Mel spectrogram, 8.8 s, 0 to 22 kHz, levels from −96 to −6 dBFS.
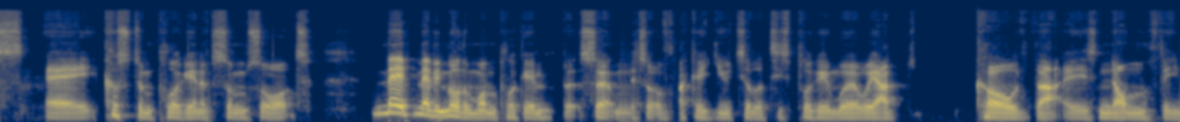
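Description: The first glitch is a short concealed packet loss at about 1.55 to 1.61 s, right after "a custom plugin" and before "some sort". Roughly 40 ms of the stream arrived too late, so the decoder stretched the last bit of speech across the hole and blended back in. It comes across as a quick smear or wobble rather than a clean dropout.

Just after "some sort", from about 2.39 to 3.31 s, there's repeated packet loss, the robotic kind. Five separate gaps land within that span, the longest about 38 ms, and together they make up about 13% of it. Each gap gets patched by extending the last sound, and the next one arrives before things settle. That gives the speech a choppy edge, with pieces missing, all the way up to "more than one plugin".

Then, right after "than one plugin but", comes a burst of packet loss at 4.65 to 4.75 s. About 80 ms in a row went missing, and the receiver held the last sound while fading it down, so you hear a brief buzz or hiss before the speech jumps ahead with that chunk gone. 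Almost immediately, at 4.77 to 4.81 s, there's another short concealed packet loss, only about 20 ms, which is just a small smear. A second burst of packet loss follows at 5.03 to 5.11 s, about 60 ms missing, with the same held-and-fading sound and a skip forward afterward.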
